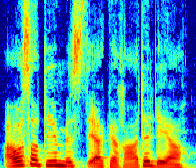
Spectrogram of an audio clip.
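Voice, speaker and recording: Woman doing a gentle, soothing carer. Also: medium pitch, big pitch swings, unhurried. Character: caring female carer, calm and fair.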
